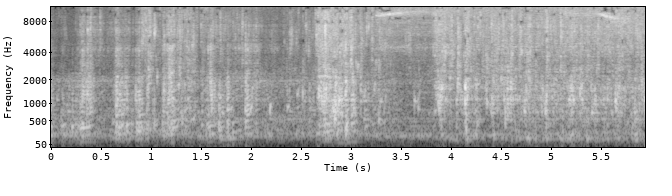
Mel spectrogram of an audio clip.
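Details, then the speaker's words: Two-zone baseboard hot water heating system being bled at the drain valve hose: irregular hissing spits and gurgles as air and water sputter out together, showing lots of trapped air in the loop. "all right and you can hear the the air coming out yeah wow wow is there ever air in here look at that that's all air coming out of"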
